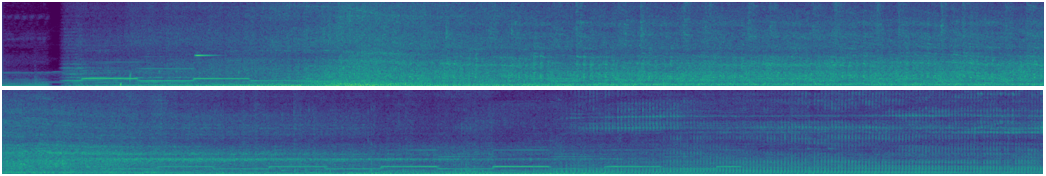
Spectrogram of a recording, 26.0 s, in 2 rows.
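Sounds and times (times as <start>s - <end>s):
crossing warning signal tones: 0.0s - 8.1s, 13.7s - 22.5s
train wheels rushing on rail: 0.8s - 26.0s.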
